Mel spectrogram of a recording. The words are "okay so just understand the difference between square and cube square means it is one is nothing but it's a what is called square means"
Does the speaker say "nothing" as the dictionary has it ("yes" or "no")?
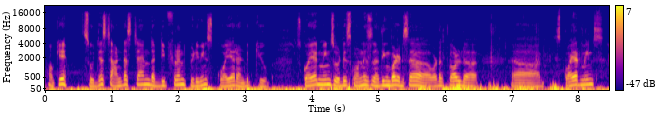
no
